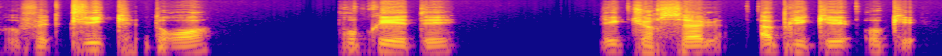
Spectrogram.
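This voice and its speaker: A man with a mid-range, sharp-toned voice speaks at a measured pace, recorded dry with clean studio sound. As a gaming tutorial YouTuber in a casual screen recording, he leads viewers through settings step by step, often using fillers and restarting.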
